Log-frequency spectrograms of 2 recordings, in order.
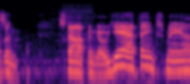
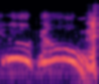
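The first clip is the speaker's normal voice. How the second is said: squeaky, very high, badly done put-on actor impression; 13 semitones higher than usual. Describing a movie scene, doing a bad Owen Wilson impersonation. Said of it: "my Owen Wilson impersonation".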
